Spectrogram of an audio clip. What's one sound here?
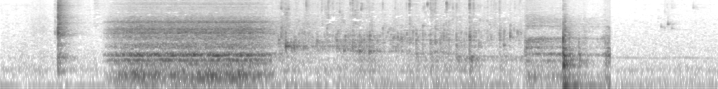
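Water pours and splashes into a cup.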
